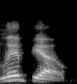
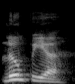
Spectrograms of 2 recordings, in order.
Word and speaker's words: lumpia: Oh, Limpio. Lupia. Limpio. Uh-oh. How do you pronounce it, Eddie? Lumpia. Lupia. Lupia? Lumpia. Yeah, it's an A at the end, not an O.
